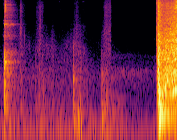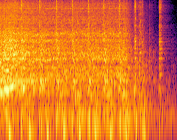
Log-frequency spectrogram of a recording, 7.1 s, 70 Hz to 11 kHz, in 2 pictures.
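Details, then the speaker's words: Vintage Kohler motorhome generator, big flathead single-cylinder (guessed 400–500 cc) with points ignition, run on starting fluid: pops into life and chuffs unevenly a few seconds before fading out; rough running. Owner suspects corroded points. "Give it a little more starting fluid. Yeah, it's not getting smooth. So probably the points are corroded."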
